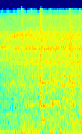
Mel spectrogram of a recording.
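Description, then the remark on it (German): A vacuum cleaner, used by a colleague cleaning during a radio broadcast, runs with a steady, loud motor drone, a low humming rumble under a broad whooshing hiss, with a few brief bumps and clicks along the way. “Klingt besser, wenn der Staubsauger aus ist.”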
